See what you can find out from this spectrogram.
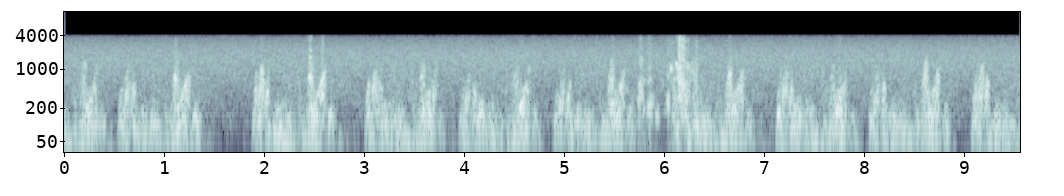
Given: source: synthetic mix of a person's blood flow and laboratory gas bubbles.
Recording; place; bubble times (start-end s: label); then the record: Doppler ultrasound of blood flow; precordium
5.72-6.38 s: bubbles
From the record:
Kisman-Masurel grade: 212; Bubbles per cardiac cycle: several, 3 to 8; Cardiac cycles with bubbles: 1 to 10%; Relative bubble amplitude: moderate (0.250 to 0.450); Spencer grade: 1 (occasional bubble signal discernible with the cardiac motion signal, with majority of cardiac periods free of bubbles); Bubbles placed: only in the low amplitude regions of the cardiac cycle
